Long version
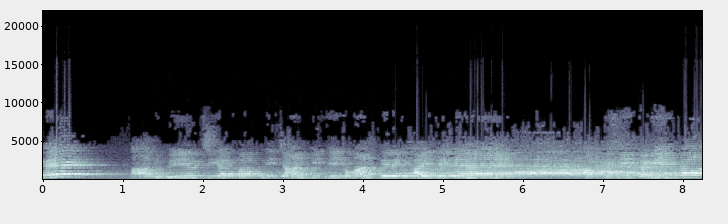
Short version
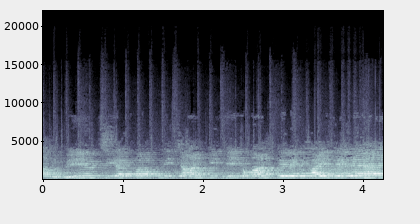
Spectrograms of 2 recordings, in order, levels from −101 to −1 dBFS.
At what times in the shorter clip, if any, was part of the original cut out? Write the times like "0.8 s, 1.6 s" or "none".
none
